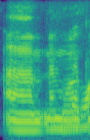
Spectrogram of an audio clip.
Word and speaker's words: Memoize: It's pronounced Memoize, Memoize London, and it is derived from the French word for memory.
